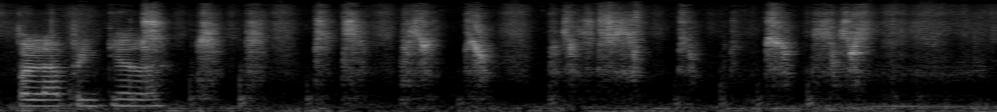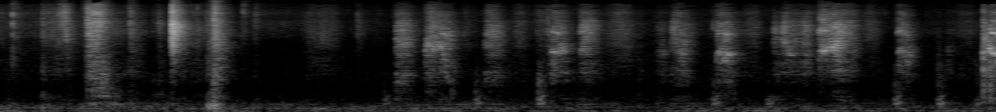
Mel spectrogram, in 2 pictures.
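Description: Cardboard boxes rustle and tap as they are handled.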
